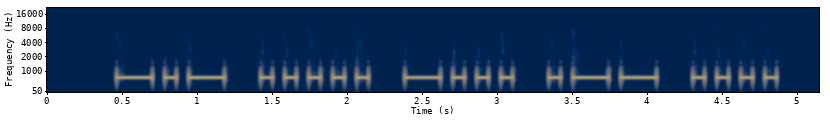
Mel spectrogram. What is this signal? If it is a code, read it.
Morse code, heard as a keyed tone, about 15 wpm, 700 Hz. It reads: K5BWH
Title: USA Call Signs - 5 Characters - Repeated 2x - 15wpm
